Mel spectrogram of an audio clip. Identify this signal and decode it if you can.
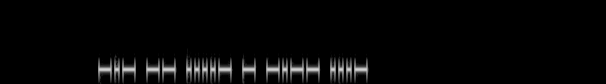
Morse code, heard as a keyed tone, about 32 wpm, 700 Hz. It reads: KM4TYV
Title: USA Call Signs - 6 Characters - Repeated 3x - 30wpm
